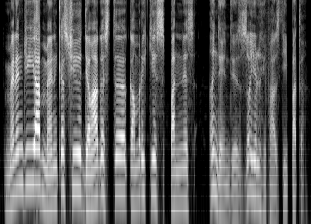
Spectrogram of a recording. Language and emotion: Kashmiri, neutral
